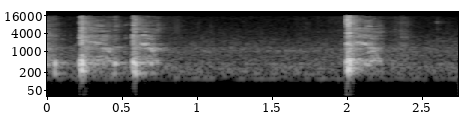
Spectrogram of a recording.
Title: Executive Order 13295 "Detain or Quarantine Americans" Bad Cough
